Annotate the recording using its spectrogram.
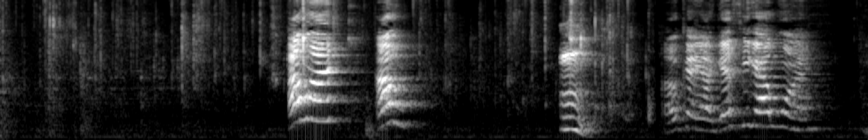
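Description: Faint clicking and crackling of plastic water bottles and their screw caps being twisted open by hands with the thumbs taped down. From about three seconds in, loud voices cut in twice.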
